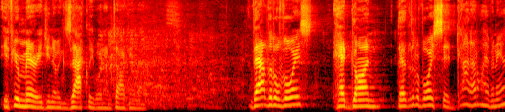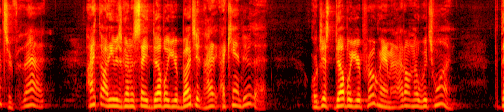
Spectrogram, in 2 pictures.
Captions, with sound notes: If you're married you know exactly what I'm talking about. (audience laughing) That little voice had gone, that little voice said, God, I don't have an answer for that. I thought he was gonna say double your budget and I can't do that. Or just double your program and I don't know which one.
